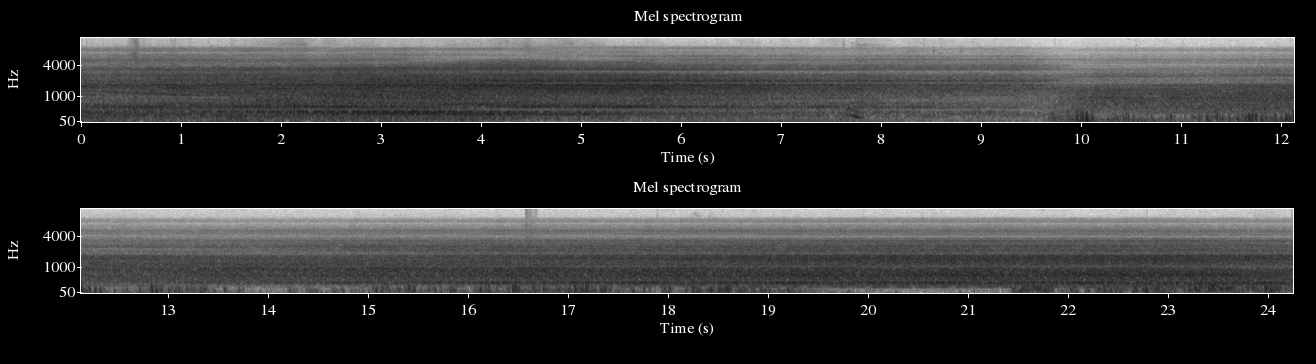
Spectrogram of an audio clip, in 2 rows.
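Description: Sound unit of a Gauge 1 model Class 66 diesel locomotive playing a steady diesel engine note through its speaker as it pushes a snow plough. The engine note sweeps in pitch over the first few seconds, and the sound changes abruptly about ten seconds in.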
